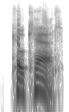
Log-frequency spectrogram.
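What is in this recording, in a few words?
"coquette", American English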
